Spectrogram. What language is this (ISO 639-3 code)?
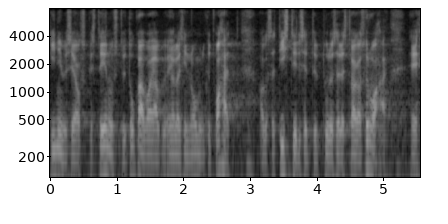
est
